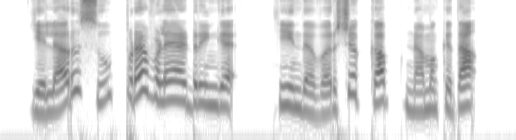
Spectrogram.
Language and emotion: Tamil, happy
